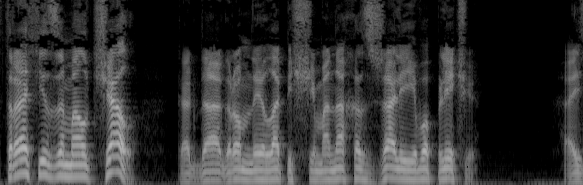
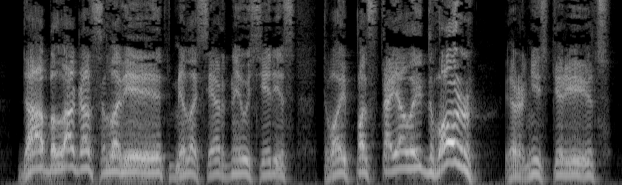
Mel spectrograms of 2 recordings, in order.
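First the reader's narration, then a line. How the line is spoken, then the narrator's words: Giant's deafening roar. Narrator (Russian): Великан взревел так, что люди стали поворачивать головы, даже на улице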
